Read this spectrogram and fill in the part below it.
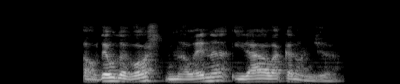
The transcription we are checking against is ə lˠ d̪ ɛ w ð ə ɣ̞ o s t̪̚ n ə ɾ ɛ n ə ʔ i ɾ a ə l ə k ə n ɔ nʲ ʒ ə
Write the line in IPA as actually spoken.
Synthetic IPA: ə lˠ d̪ ɛ w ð ə ɣ̞ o s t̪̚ n ə l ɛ n ə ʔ i ɾ a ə l ə k ə n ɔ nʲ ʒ ə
